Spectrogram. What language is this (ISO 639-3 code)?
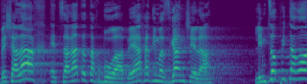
heb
